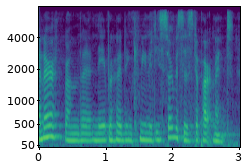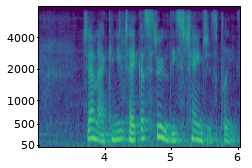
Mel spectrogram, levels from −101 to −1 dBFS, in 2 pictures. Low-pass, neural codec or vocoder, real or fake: 7.2 kHz; codec, 24 kHz, 6 kbps, HILCodec; fake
